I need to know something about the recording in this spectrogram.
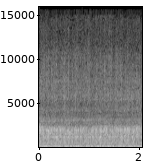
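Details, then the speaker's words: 1993 Chevrolet K3500 6.5 turbo diesel dually at warm idle, thermostat open and coolant flowing through new radiator: steady, even diesel idle with smooth low rumble, no knocks, misses or leaks; healthy. "all right thermostat's open yep we got coolant flowing oh yeah it's warm"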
